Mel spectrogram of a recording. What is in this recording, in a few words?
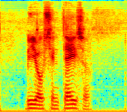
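"biosynthese", Dutch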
